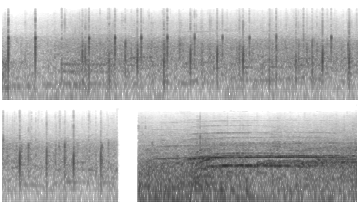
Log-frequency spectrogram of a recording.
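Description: Scattered individual claps build up at a university graduation ceremony, there is a brief gap, and then a louder wave of full crowd applause and cheering follows for art students and faculty.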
